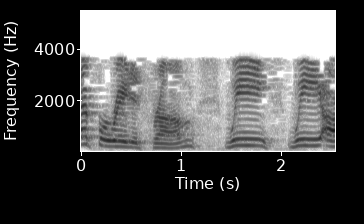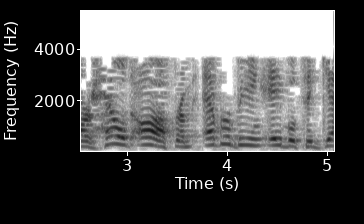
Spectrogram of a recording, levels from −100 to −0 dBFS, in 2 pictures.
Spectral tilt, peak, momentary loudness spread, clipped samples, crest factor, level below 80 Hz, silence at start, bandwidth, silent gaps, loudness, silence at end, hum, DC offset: -7 dB/octave; -4 dBFS; 11 LU; under 0.1%; 18 dB; under -90 dBFS; 0 s; 3.9 kHz; none; -22 LUFS; 0 s; none; under 0.1%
